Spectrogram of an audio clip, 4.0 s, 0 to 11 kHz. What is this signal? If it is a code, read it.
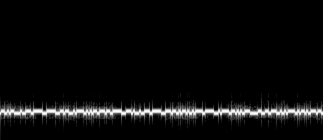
RTTY, about 45.45 baud. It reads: BATTLES THAT DETERMINED
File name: fsk170 / USS-New-Jersey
